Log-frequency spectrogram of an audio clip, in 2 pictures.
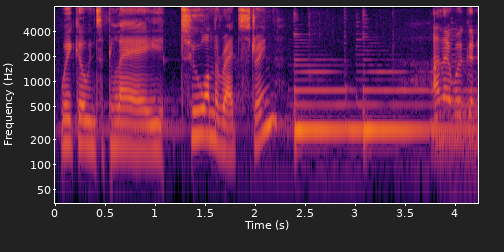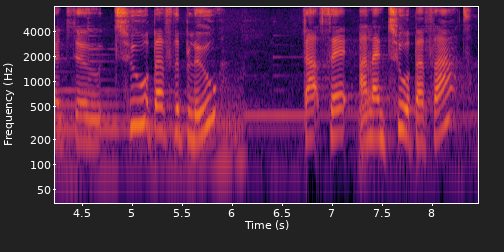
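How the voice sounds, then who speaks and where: A woman's voice: mid-range voice, expressive, measured pace, long pauses, loud music behind the voice. A woman from Wales giving a harp lesson, with patient, encouraging instructions. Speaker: harp teacher. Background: harp playing.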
